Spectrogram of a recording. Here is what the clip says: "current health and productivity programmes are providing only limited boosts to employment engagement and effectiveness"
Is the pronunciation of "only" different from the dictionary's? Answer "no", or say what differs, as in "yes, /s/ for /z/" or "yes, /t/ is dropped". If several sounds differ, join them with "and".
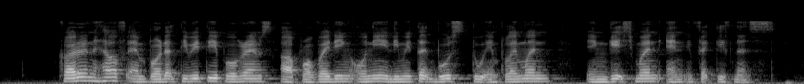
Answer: no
